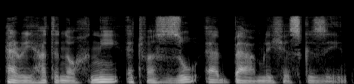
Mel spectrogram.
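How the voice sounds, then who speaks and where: Low-voiced male audiobook narrator. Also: unhurried, dry recording, clean studio sound. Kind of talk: scripted narration.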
